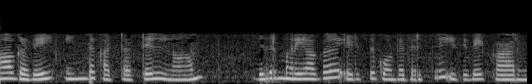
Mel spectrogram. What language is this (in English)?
Tamil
